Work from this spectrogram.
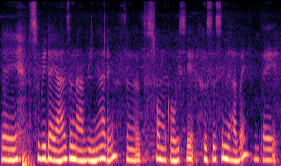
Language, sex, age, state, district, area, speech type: Bodo, female, 18-30, Assam, Udalguri, urban, spontaneous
